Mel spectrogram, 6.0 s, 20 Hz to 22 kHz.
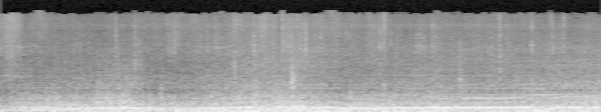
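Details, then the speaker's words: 2017 Hyundai Solaris 1.6 automatic on a test drive: smooth low engine rumble building evenly, no knocks or rattles; engine pulls strongly, healthy under acceleration. "тяга У нас очень хорошая двига двигатель тянет прекрасно"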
